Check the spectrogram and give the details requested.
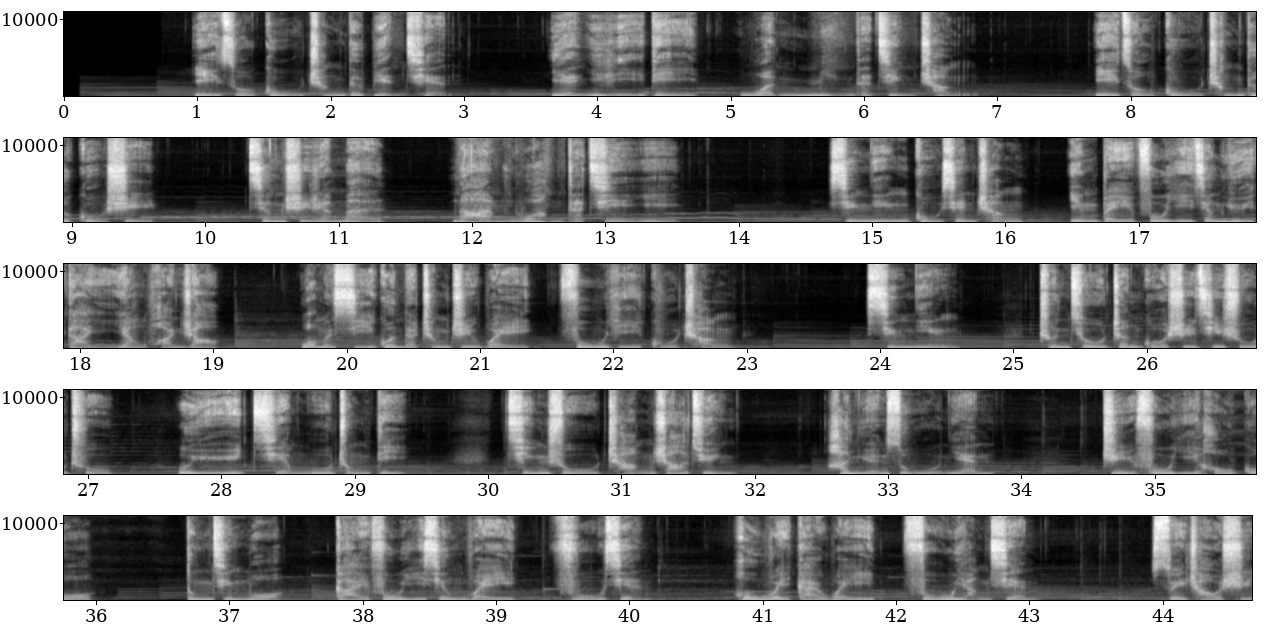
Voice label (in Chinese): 男 专题片; 千年古城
